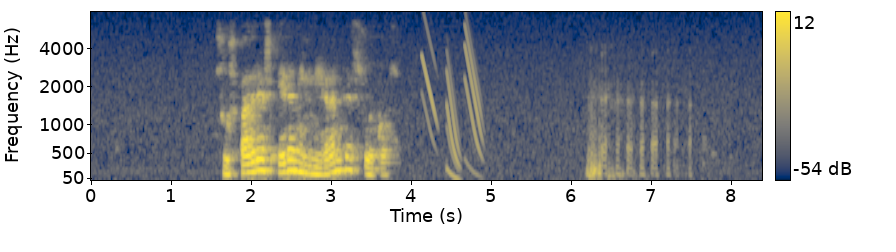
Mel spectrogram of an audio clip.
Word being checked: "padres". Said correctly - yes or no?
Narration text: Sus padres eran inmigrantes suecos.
yes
